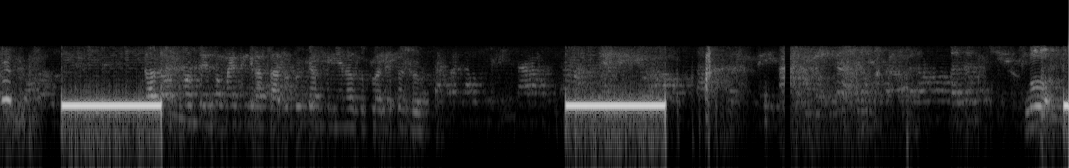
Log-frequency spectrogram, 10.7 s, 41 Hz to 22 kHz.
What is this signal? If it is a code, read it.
Ringback tone (Europe, 425 Hz), with speech.
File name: out- -2017- - - .37069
